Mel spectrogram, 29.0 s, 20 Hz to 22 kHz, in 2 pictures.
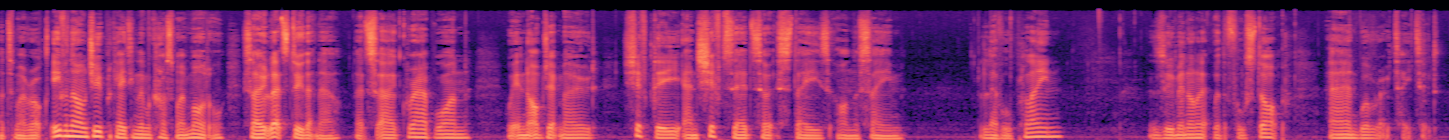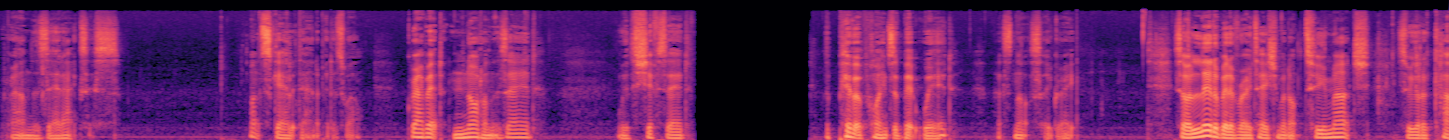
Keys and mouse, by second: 2.4-5.4 drag, 6.3 shift+d, 10.0-11.6 middle drag, 11.6 KP_Decimal, 12.4-14.0 ctrl+middle drag, 14.0 r, 17.2 s, 18.7 g, 21.4 middle click, 21.5 g, 22.0 r, 22.5 g, 23.2-26.2 middle drag, 26.4-28.9 middle drag.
